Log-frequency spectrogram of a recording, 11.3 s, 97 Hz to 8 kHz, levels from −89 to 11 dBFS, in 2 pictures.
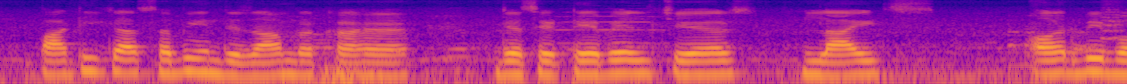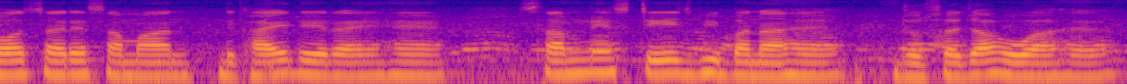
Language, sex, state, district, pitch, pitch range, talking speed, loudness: Hindi, male, Uttar Pradesh, Ghazipur, 160 Hz, 155-170 Hz, 150 wpm, -17 LUFS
